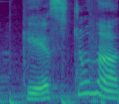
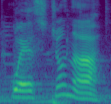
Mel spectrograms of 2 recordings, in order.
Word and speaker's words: questionar: ue se pronunciamos questão devemos pronunciar questionar não cuestionar a água é um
